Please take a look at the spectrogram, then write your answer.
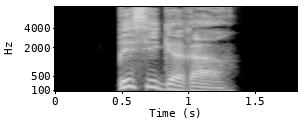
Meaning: inflection of bissig: 1. strong/mixed nominative masculine singular comparative degree 2. strong genitive/dative feminine singular comparative degree 3. strong genitive plural comparative degree
- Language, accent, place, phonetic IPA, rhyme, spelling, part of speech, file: German, Germany, Berlin, [ˈbɪsɪɡəʁɐ], -ɪsɪɡəʁɐ, bissigerer, adjective, De-bissigerer.ogg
